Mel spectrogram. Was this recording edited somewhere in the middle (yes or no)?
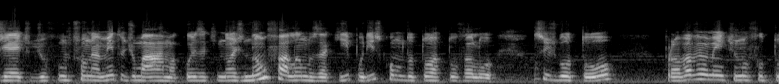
yes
